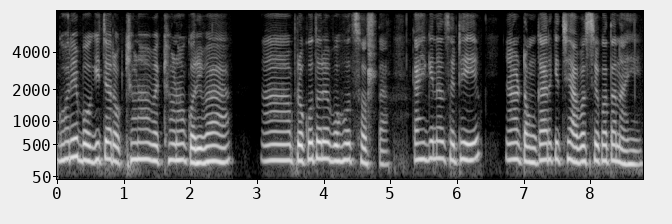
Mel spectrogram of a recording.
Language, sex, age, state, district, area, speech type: Odia, female, 45-60, Odisha, Mayurbhanj, rural, spontaneous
